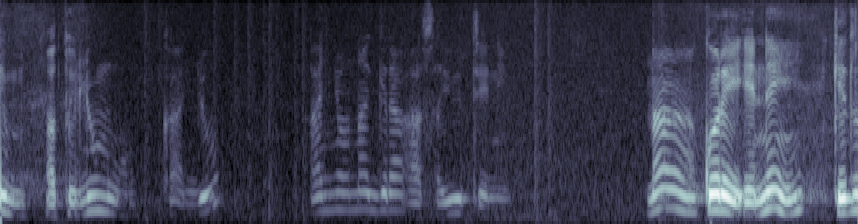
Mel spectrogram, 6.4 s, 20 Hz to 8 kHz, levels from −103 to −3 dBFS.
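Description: From 2.32 to 3.87 s there's automatic gain rising: the input fell about 24 dB, so the gain crept up about 7 dB, swelling voice and room noise together.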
